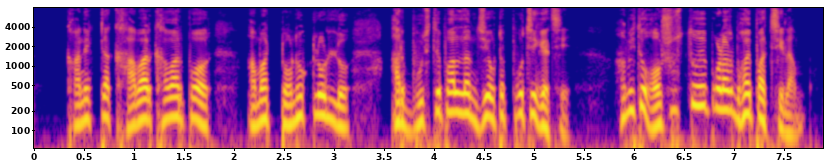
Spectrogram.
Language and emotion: Bengali, fearful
